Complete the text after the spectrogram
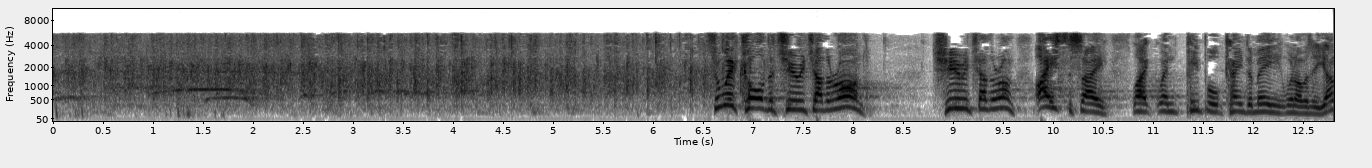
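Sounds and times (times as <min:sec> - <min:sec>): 
audience applause: 0:00.0 - 0:06.8
speech: 0:06.6 - 0:08.2, 0:08.9 - 0:12.7.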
